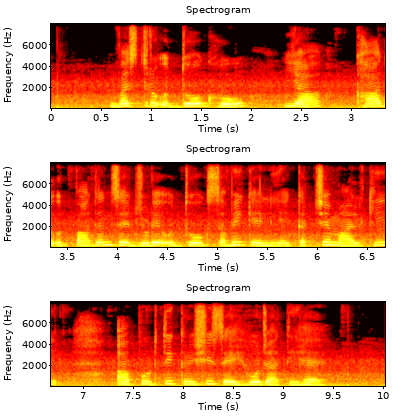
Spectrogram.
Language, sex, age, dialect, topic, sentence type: Hindi, female, 36-40, Marwari Dhudhari, agriculture, statement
